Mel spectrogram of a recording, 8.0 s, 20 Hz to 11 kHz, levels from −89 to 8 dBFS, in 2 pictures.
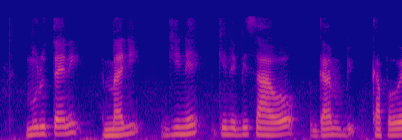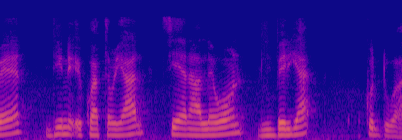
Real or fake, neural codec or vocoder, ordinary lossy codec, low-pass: fake; codec, 16 kHz, 1 kbps, X-Codec, WavLM features, trained on Multilingual LibriSpeech; none; 7.2 kHz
